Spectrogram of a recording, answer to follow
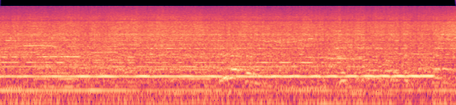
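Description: Live punk band holding one long, steady note over a loud wash of distorted guitar and cymbals. The held note stops near the end as the band plays on.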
